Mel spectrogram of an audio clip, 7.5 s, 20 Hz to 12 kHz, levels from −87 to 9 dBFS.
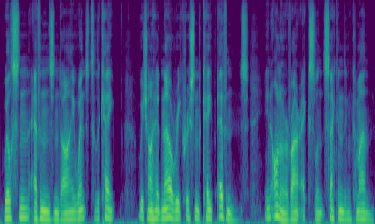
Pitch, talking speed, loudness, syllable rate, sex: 115 Hz, 185 wpm, -17 LUFS, 5.1 syllables/s, male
